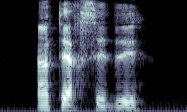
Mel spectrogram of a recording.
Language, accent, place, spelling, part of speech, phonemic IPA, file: French, France, Lyon, intercéder, verb, /ɛ̃.tɛʁ.se.de/, LL-Q150 (fra)-intercéder.wav
- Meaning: to intercede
